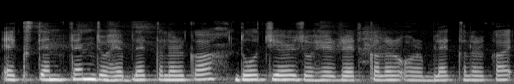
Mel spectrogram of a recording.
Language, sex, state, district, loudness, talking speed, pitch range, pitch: Hindi, female, Assam, Hailakandi, -14 LUFS, 200 wpm, 200-215 Hz, 210 Hz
